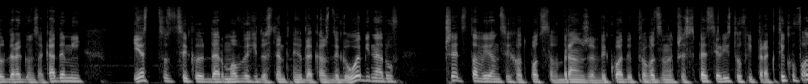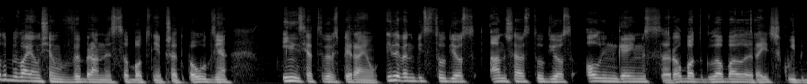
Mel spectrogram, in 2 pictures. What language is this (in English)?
Polish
